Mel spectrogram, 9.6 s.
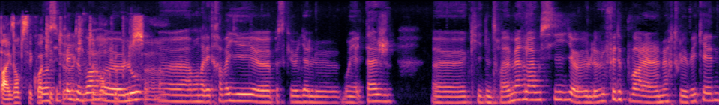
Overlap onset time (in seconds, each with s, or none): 0.5 s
